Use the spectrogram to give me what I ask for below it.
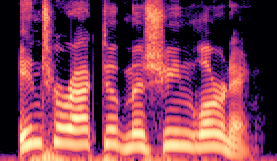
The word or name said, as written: interactive machine learning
